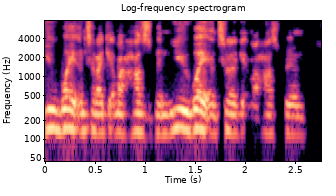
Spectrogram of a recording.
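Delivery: normal talking voice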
